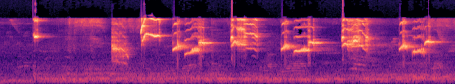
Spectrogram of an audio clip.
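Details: Black-breasted oriental magpie-robin, caged, singing to stimulate other caged birds; a string of harsh buzzy notes and quick whistled slides, loud and varied, delivered in short phrases.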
